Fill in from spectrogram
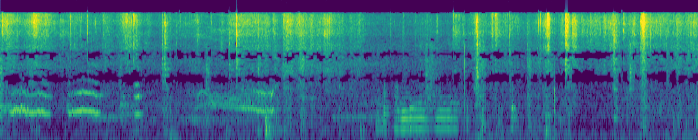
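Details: Chickens kept in a flock clucking and calling: short nasal notes and brief drawn-out calls at varied pitches, with clicks and background noise.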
